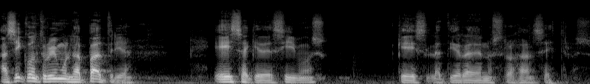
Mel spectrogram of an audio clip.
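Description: A man speaks at a fairly slow pace in a fairly low pitch, with lively intonation and long, frequent pauses. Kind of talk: recorded testimony.

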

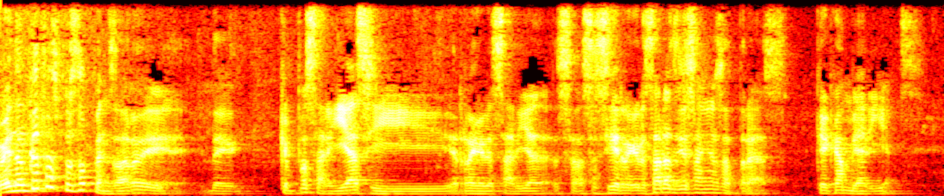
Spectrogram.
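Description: Over noticeable background noise and audible room echo, a man at a medium pitch speaks at a moderate pace. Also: fairly even intonation. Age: 20s. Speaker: podcast co-host. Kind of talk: casual chat.

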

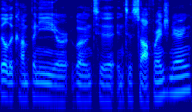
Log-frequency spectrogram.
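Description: A man with an American accent talks very fast with ordinary pitch variation, on a very clean recording with a silent background. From Chicago, north side. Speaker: tech entrepreneur. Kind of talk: interview conversation. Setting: in-person studio. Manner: halting.

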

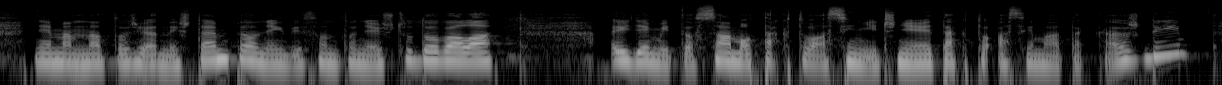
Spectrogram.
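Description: Recorded with a dry, close sound and no echo, a woman talks at a very fast pace, her pitch fairly low with ordinary variation. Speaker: coach and lecturer. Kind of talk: interview conversation. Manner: enthusiastic, energetic.

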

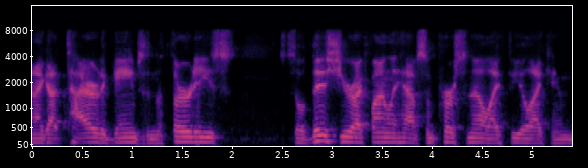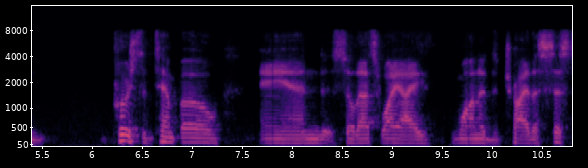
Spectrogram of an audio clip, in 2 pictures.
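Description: An unremarkable speaking voice with an American accent, moderate pace and fairly even intonation. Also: man, medium pitch for a man. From Idaho. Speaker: high school basketball coach. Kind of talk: casual interview.

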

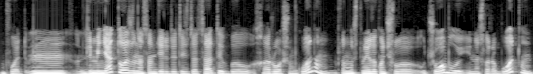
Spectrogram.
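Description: An unremarkable speaking voice from a woman, medium in pitch, fairly slow, with fairly even intonation. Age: 20s. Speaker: podcast co-host. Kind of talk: casual chat.

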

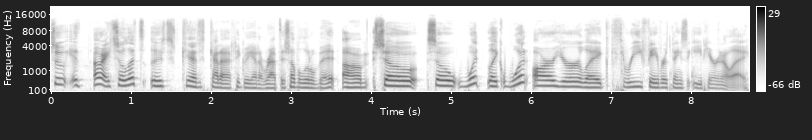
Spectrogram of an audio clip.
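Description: With a plain, everyday voice and an American accent, a woman of medium pitch talks at a moderate pace with lively intonation and hardly any pauses, in a very clean, dry, close recording with a silent background and no echo. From Philadelphia, US. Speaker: podcast host. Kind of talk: casual chat. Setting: guest's home studio.

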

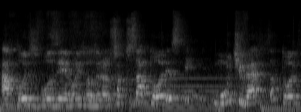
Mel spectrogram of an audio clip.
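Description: A man with a southern Brazilian accent speaks at a fairly slow pace in a high pitch. Music plays in the background, and there is audible room echo. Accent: gaúcho Brazilian Portuguese. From southern Brazil, Pelotas. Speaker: actor and voice actor. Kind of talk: podcast interview.

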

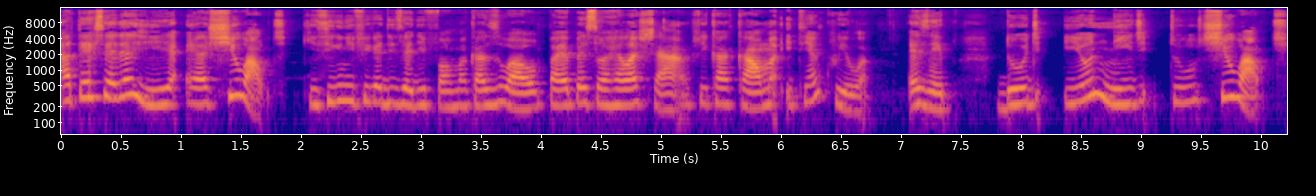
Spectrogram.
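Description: In a plain, everyday voice, a woman speaks fairly slowly at a fairly high pitch with ordinary pitch variation, on a very clean recording with a silent background. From Pernambuco, Brazil. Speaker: podcast host teaching English slang. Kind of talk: scripted tutorial.

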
